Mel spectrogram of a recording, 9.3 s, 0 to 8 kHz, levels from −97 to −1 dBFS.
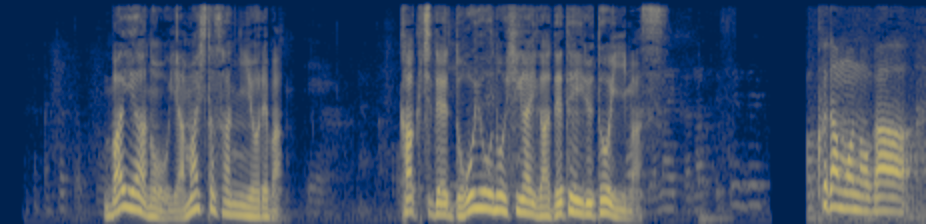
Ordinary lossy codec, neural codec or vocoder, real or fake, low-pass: none; none; real; 7.2 kHz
